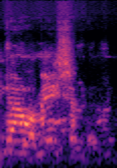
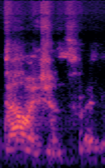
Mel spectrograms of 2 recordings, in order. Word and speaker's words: Dalmatian: When you say Dalamation and you said you have spots. Dalmatian. That's what I said. Dalmation. How do you say it? Dalmatian. Dalmatation. That's what I said. Say Dalmatian.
